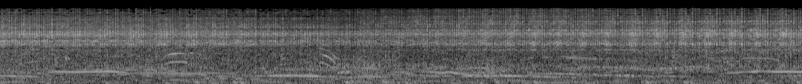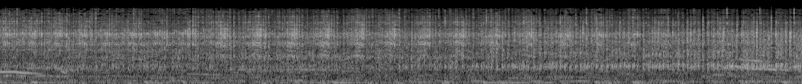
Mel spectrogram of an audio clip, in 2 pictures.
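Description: Hand-held wooden ratchets (Rätschen) rattled in a fast, continuous clatter, growing more rhythmic about two-thirds of the way through, with crowd voices underneath.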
